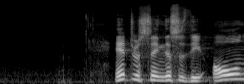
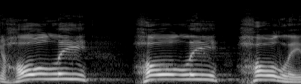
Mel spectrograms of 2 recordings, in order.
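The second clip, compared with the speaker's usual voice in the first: ringing angelic cry; 7 semitones higher, 4 dB louder, much slower than usual. Acted. Preacher voicing angels singing to shake the temple, loud. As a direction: proclaim it high and full like the seraphim. Angels sing, foundations shook.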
